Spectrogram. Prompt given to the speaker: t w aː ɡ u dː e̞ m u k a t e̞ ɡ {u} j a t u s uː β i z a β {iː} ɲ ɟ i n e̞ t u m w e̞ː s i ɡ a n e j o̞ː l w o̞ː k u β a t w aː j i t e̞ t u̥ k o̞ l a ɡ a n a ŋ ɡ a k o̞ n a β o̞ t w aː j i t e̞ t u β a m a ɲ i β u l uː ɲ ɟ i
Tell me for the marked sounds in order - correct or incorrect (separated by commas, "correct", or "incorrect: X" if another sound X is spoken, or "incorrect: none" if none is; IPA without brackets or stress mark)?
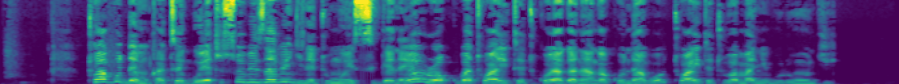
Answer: incorrect: o, correct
